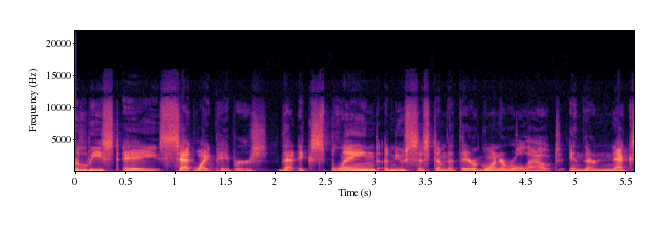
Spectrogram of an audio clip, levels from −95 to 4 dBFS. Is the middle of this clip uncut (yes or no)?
no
